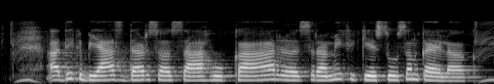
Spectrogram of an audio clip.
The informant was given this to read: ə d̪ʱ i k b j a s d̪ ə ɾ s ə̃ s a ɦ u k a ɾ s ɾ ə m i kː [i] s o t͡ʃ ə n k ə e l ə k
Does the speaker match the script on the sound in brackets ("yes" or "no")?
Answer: no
